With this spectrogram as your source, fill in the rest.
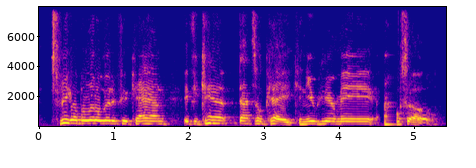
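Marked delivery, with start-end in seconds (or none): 0.2-4.5 high, top-of-the-lungs shout, as loud as possible. Shouting back to someone whose voice sounds muffled, shouting at top of voice. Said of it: "This is like at the top of my voice".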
